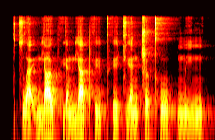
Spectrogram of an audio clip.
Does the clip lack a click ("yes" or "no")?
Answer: yes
